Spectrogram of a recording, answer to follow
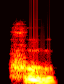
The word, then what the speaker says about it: hu: HOO, pronounced like hu, which is associated with the spleen, and XI, pronounced like shi, which connects the whole body.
